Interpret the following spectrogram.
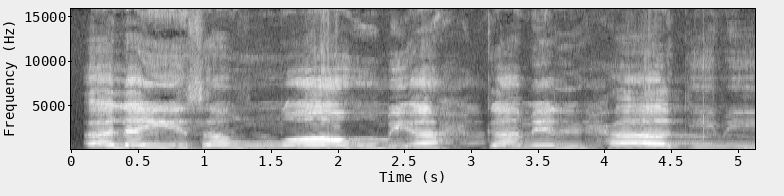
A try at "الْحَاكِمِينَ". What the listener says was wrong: میں نہیں، می زیر ہے نا، تو اس کو مجہول نہ کریں، میں نہ کہیں بلکہ می،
